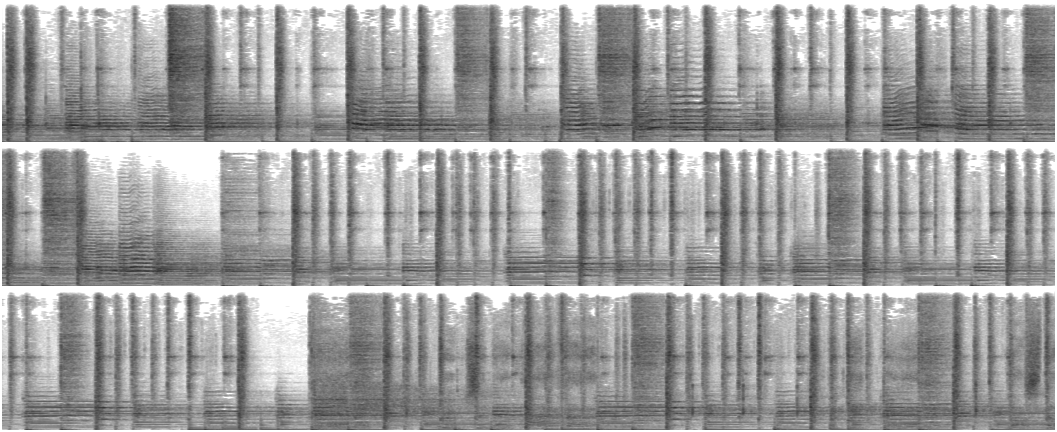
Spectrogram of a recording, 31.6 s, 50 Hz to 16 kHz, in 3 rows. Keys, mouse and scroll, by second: 4.0 e, 5.1 s, 7.1 g, 9.7-10.2 scroll up 4, 10.2 shift+middle click, 13.2 e, 17.6-18.1 scroll down 3, 18.1 shift+middle click, 18.8 Tab, 19.5-19.9 shift+middle drag, 25.6-26.1 shift+right drag, 26.8 scroll up 4, 27.3 shift+middle drag, 28.3 ctrl+z, 30.5 Tab, 31.2 shift+s.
